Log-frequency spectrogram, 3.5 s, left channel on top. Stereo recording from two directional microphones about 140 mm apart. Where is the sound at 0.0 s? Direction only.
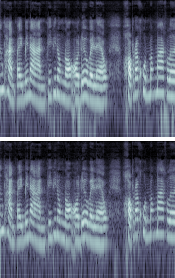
40° left (ahead or behind).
